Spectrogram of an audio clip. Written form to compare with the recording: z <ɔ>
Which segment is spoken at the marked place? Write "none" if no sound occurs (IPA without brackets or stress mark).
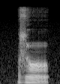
ɔ̃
